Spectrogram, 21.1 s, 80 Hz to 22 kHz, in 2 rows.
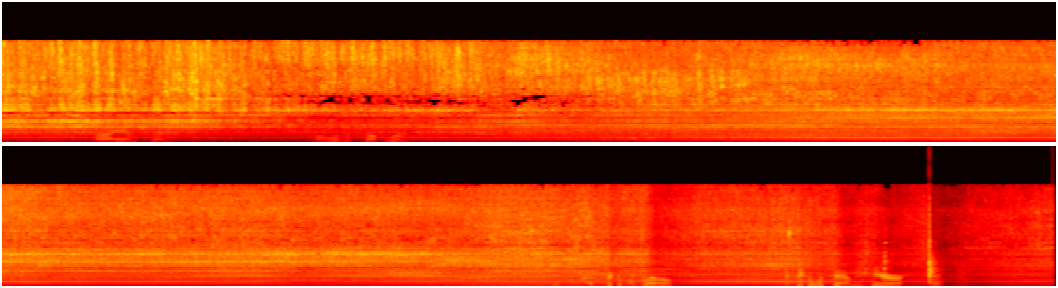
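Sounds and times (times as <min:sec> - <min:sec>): gas burner flame roaring: 0:13.6 - 0:20.9.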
